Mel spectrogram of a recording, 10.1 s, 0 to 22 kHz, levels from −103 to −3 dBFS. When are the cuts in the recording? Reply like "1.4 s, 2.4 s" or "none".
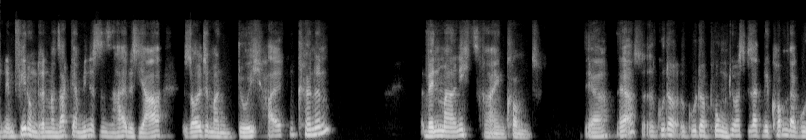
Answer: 7.3 s, 9.1 s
